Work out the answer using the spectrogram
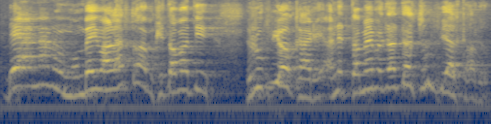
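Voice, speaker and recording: A man giving a sermon full of stories, animated and putting rhetorical questions to his listeners. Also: extremely high pitch, brisk, gravelly. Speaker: Jain preacher. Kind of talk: sermon with storytelling. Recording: echoey hall, faint noise.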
